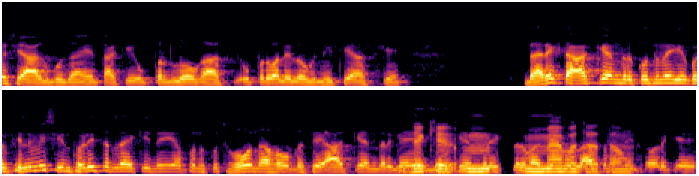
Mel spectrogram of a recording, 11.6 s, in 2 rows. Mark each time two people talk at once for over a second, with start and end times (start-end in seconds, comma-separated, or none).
9.2-11.1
